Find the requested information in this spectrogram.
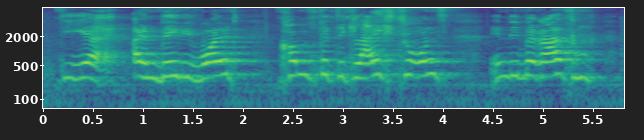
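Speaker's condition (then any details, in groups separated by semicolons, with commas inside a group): Cerebral palsy; spasticity in both arms and legs, electric wheelchair, 24-hour personal assistance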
